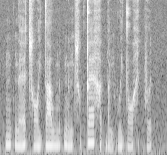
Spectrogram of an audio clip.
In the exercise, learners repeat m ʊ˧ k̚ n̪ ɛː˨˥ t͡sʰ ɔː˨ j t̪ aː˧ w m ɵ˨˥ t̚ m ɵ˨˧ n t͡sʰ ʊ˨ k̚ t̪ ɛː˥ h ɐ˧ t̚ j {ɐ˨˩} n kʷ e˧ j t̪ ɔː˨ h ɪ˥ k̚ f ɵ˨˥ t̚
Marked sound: correct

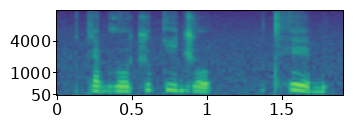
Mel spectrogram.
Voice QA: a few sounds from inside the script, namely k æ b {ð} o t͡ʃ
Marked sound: correct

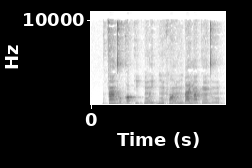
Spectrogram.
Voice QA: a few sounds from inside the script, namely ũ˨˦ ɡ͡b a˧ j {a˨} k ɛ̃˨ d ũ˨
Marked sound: incorrect: ã˨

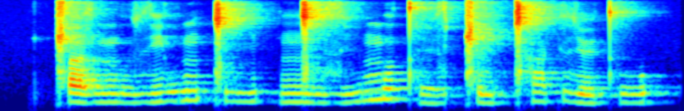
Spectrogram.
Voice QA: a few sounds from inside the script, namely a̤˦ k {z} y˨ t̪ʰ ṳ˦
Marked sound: correct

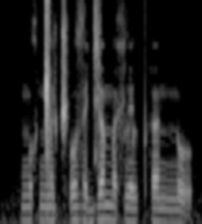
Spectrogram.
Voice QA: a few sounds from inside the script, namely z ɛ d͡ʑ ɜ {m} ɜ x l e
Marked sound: correct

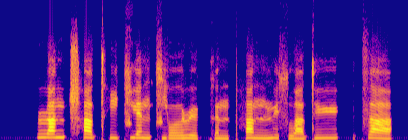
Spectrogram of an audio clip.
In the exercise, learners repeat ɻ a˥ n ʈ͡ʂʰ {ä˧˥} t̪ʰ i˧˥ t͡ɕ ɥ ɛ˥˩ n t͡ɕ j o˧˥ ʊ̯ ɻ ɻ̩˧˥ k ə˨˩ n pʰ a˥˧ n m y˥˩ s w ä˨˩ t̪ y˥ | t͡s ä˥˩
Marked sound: incorrect: ä˥˩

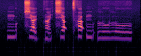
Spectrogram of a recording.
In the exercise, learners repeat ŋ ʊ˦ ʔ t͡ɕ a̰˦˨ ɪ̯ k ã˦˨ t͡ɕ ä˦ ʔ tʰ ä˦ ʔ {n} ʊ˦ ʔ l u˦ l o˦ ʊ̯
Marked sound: incorrect: ŋ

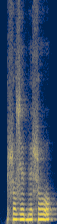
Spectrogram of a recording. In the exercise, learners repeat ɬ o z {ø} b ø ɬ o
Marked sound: correct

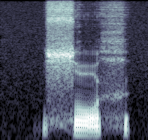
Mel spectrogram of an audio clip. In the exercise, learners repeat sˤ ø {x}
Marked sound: correct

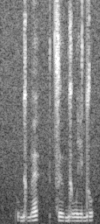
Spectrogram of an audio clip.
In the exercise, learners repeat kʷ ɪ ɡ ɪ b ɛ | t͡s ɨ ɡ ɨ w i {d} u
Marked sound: correct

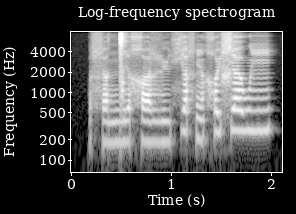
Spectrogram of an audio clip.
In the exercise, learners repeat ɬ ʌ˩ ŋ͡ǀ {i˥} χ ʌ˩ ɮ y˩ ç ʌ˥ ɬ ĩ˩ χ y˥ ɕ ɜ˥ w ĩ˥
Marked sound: incorrect: i˩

